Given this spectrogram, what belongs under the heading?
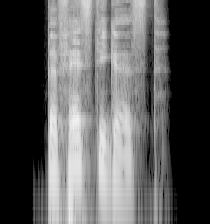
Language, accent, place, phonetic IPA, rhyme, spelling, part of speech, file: German, Germany, Berlin, [bəˈfɛstɪɡəst], -ɛstɪɡəst, befestigest, verb, De-befestigest.ogg
- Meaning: second-person singular subjunctive I of befestigen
